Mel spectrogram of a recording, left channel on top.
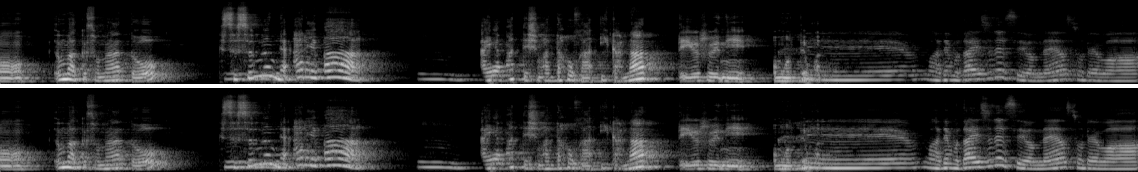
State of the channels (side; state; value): both; normal; correlation 0.86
